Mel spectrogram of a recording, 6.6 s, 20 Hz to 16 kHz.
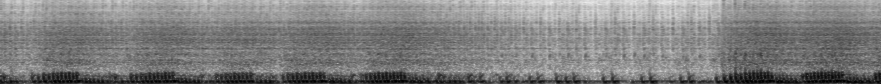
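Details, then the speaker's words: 1972 Triumph TR6 motorcycle with a warm-up problem: starts and runs well but surges and breaks into ragged pops and spits every time it gets into mid-range; tuner considers raising the carburetor needle one notch. "now I can hear it it's still popping and spitting started really good sounds really good but it it was popping in spitting every time he got into mid-range"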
